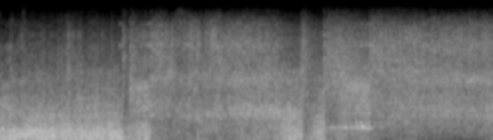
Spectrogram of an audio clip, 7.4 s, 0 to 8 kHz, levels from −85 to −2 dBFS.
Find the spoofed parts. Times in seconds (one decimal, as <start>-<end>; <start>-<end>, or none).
0.0-0.4; 2.5-3.4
